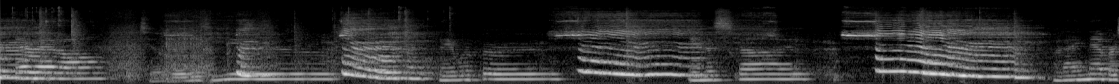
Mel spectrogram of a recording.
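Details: Female Curly-Coated Retriever, ten years old, howling with a person singing "Till There Was You" during her nightly routine indoors; wavering, falling howls answer short, flat, low human notes in turn, several howl phrases in sequence.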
